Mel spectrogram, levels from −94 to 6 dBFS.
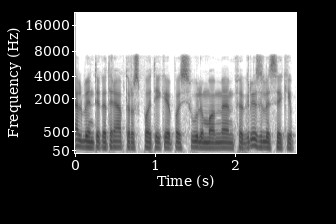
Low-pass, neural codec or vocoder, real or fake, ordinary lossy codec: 7.2 kHz; none; real; MP3, 96 kbps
